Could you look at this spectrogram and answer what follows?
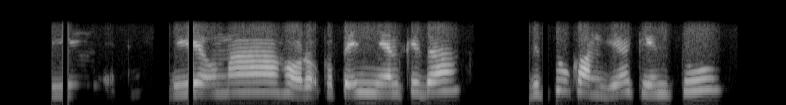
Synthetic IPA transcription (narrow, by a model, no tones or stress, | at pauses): diɛ | dijɛunaɦɔɾɔʔkɔt̪ɛʔɲɛlkid̪a | d͡ʒit̪uʔkanɡɛjakint̪u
